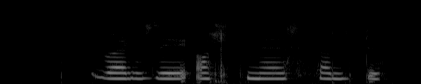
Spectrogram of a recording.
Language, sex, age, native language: Icelandic, male, 10, Icelandic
